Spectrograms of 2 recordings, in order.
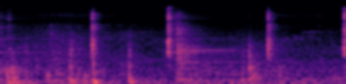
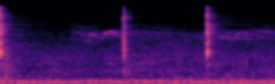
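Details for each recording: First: Ford XA Falcon original flasher can, ignition on, unit unclipped and pulled out: sharp dry ticks about twice a second, slightly uneven; it started working only when disturbed, since its contact points are unreliable; indicators had just stayed on instead of flashing. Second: Ford XA Falcon after indicator switch and flasher relay replacement, wiring temporarily connected: crisp sharp ticks about every half second over a quiet background; indicators now flash normally.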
